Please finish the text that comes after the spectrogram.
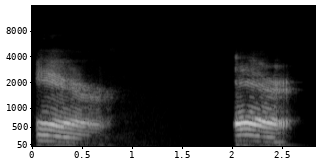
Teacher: on that right now okay so we have air very simple got an r in it but it's at the end and it's kind of light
